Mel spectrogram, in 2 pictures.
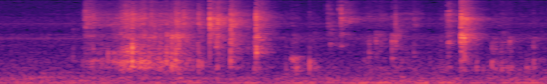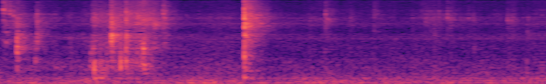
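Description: Eating sounds from biting into and chewing a breaded fried chicken nugget: a run of short, crunchy, wet crackles and clicks that stops about four seconds in.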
